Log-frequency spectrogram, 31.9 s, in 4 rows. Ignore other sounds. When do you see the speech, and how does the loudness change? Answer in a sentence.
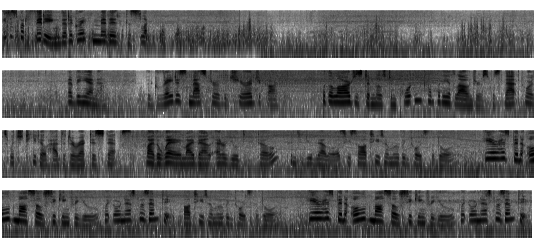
You can hear the speech briefly from 0.0 to 2.2 s; briefly from 8.9 to 9.6 s; briefly from 10.2 to 12.2 s; and from 12.8 to 31.8 s, at a steady volume.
